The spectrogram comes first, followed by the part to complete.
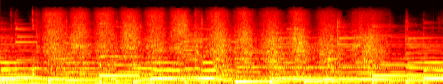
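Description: Sandpaper rubbed by hand over a wooden plank in rapid, even back-and-forth strokes, stopping just before the end, over soft guitar music.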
